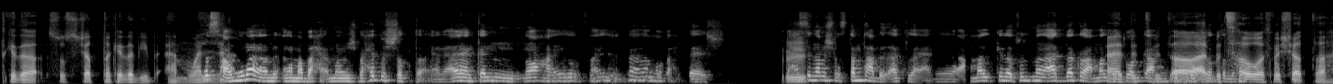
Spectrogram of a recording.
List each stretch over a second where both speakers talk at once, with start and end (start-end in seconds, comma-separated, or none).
11.1-12.6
